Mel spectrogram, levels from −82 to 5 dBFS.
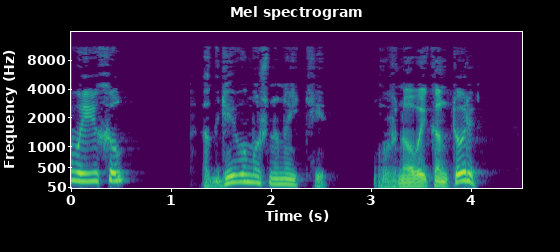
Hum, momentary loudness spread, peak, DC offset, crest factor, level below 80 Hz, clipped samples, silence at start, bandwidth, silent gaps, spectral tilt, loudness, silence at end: none; 17 LU; -2 dBFS; under 0.1%; 16 dB; -34 dBFS; under 0.1%; 0 s; 11.5 kHz; 0.89-1.15 s, 2.81-3.02 s; -7 dB/octave; -15 LUFS; 0.45 s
